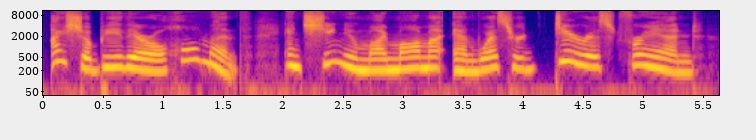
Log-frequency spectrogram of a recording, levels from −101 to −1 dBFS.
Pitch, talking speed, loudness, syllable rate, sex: 260 Hz, 180 wpm, -16 LUFS, 4.6 syllables/s, female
